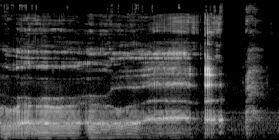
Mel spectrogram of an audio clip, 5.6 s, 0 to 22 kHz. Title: Burp (125) #belching #burp #burping #belch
